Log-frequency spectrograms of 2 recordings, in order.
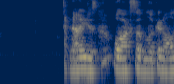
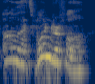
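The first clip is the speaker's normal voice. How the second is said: high, loud gushing; mock delight; 8 semitones higher, 8 dB louder than usual. Father praising daughter's new friendship, mock delight. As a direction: exclaim it with hammed-up joy.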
